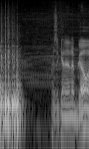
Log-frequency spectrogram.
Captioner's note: still loudly vibrating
